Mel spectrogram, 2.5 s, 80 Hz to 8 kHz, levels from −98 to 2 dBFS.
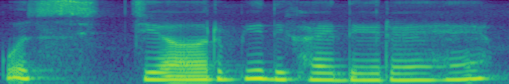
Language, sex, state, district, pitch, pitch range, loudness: Hindi, female, West Bengal, Alipurduar, 245 Hz, 230-285 Hz, -15 LUFS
